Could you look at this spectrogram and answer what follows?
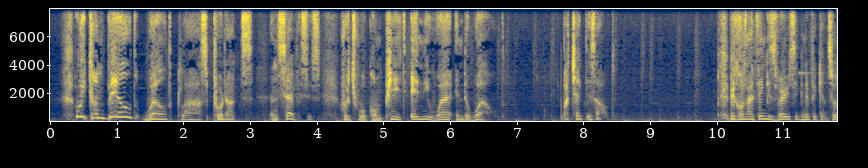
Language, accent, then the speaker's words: English; Ghana; I'm Ghanaian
